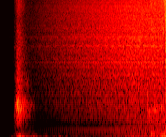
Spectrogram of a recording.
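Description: Intro sound effect: a short pop, then a whoosh that swells steadily louder, leading into the opening transition.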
